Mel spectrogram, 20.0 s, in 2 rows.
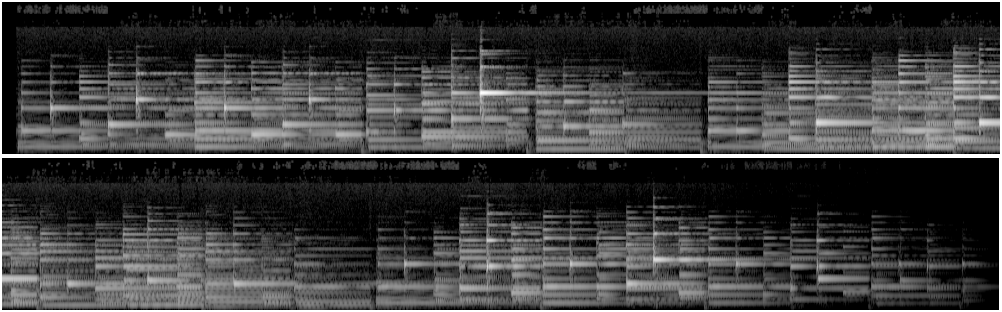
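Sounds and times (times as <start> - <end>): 
waltz music: 0.2 - 18.6.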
